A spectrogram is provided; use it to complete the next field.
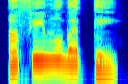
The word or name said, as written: ಅಫೀಮುಬತ್ತಿ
